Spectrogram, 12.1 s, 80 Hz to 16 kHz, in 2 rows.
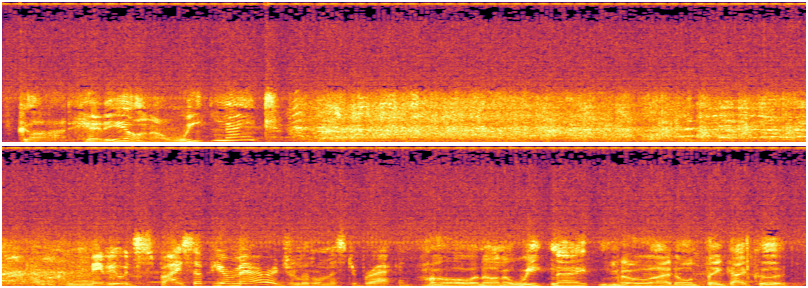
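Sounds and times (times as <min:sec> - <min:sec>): studio audience laughing: 0:00.9 - 0:07.6, 0:11.0 - 0:11.9.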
